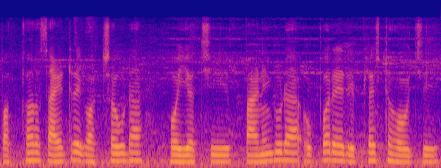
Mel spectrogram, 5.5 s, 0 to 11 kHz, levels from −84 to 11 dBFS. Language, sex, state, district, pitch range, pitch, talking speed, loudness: Odia, male, Odisha, Khordha, 130-155 Hz, 135 Hz, 120 wpm, -16 LUFS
